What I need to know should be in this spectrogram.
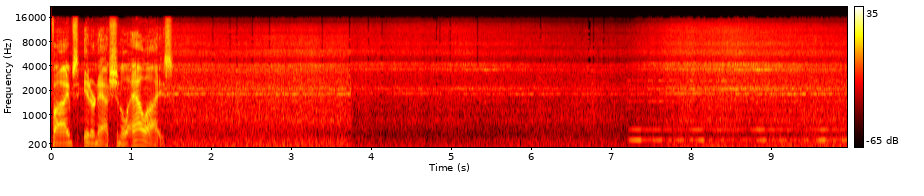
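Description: A jet engine whines as a fighter jet taxis.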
